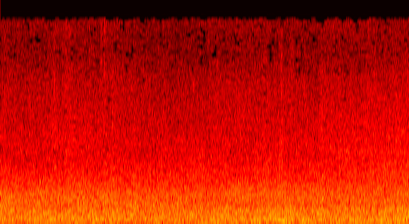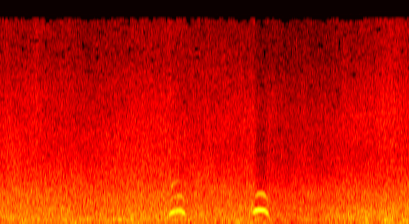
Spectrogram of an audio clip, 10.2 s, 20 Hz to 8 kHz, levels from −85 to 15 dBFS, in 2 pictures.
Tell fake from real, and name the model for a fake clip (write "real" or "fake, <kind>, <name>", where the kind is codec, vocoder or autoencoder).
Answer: real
